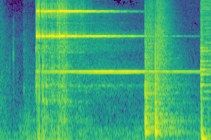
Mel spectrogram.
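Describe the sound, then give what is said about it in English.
Bicycle bell marking the start and end of workout intervals: a bright metallic ring with a long sustained tone, followed by two shorter rings, clear and alone without voices. “There's five different intervals, all of which will be marked with a bike bell at the beginning and at the end.”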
